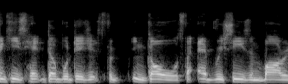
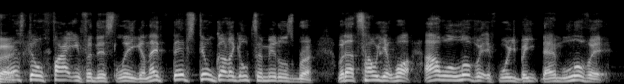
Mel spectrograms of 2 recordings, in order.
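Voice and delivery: high-pitched imitation of a fired-up manager; mimicked post-match outburst, pitched up; Kevin Keegan rant; 7 semitones higher than usual. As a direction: put on the accent and rant defiantly. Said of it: "when Kevin Keegan was like".

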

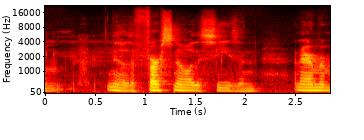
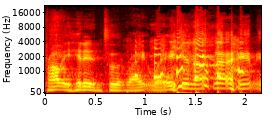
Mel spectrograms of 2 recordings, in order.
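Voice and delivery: talking through laughter, louder and higher; amused, pitched-up, loud chuckling delivery; laughing; 4 semitones higher, 9 dB louder than usual. Real, not acted. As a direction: laugh your way through the joke. Joking about his broken nose.

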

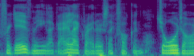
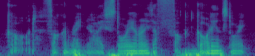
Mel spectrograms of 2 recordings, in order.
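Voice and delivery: scornful whisper; 7 dB quieter than usual. Real, not acted. Scornful aside about a comment.

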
